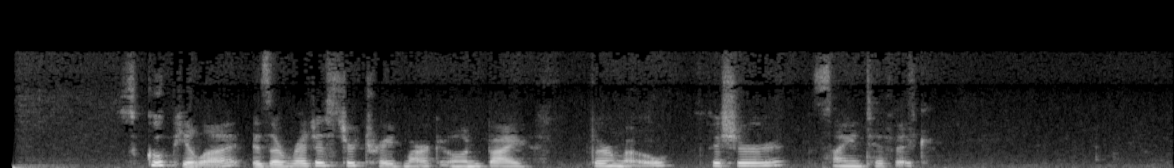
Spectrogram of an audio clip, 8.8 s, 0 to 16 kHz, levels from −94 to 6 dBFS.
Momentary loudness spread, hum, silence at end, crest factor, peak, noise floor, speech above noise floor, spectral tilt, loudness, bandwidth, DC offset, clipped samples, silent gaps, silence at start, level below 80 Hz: 11 LU; none; 1.95 s; 18 dB; -2 dBFS; -57 dBFS; 39 dB; -6 dB/octave; -19 LUFS; 11 kHz; under 0.1%; under 0.1%; none; 0.1 s; -50 dBFS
